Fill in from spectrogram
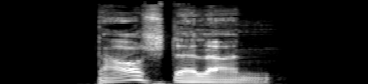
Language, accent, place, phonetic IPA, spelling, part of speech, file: German, Germany, Berlin, [ˈdaːɐ̯ʃtɛlɐn], Darstellern, noun, De-Darstellern.ogg
- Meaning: dative plural of Darsteller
